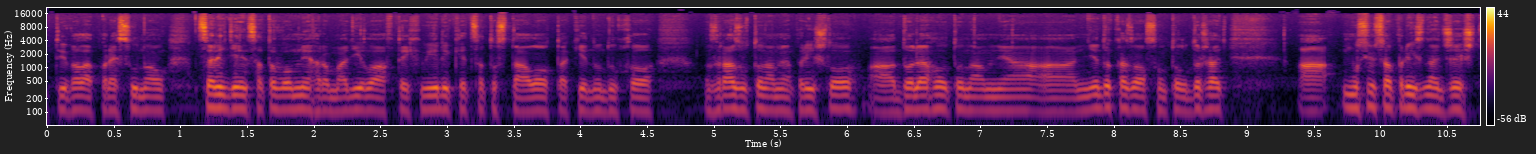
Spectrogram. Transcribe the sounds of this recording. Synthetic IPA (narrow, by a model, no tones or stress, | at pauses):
t̪iʋɛʎapɾɛsunɔʊt͡sɛliːɟɛɲsat̪ɔʋɔmɲɛɦɾɔmaɟilɔaft̪ɛjxʋiːlikɛcsat̪ɔst̪alɔt̪aɡjɛd̪nɔd̪uxɔ | zɾazut̪ɔnamɲapɾiʃlɔad̪ɔʎaɦlɔt̪ɔnamɲaːɲɛd̪ɔkaːzalsɔmt̪ɔud̪r̩ʒac | amusimsapɾiznaɟʒɛɛʃ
